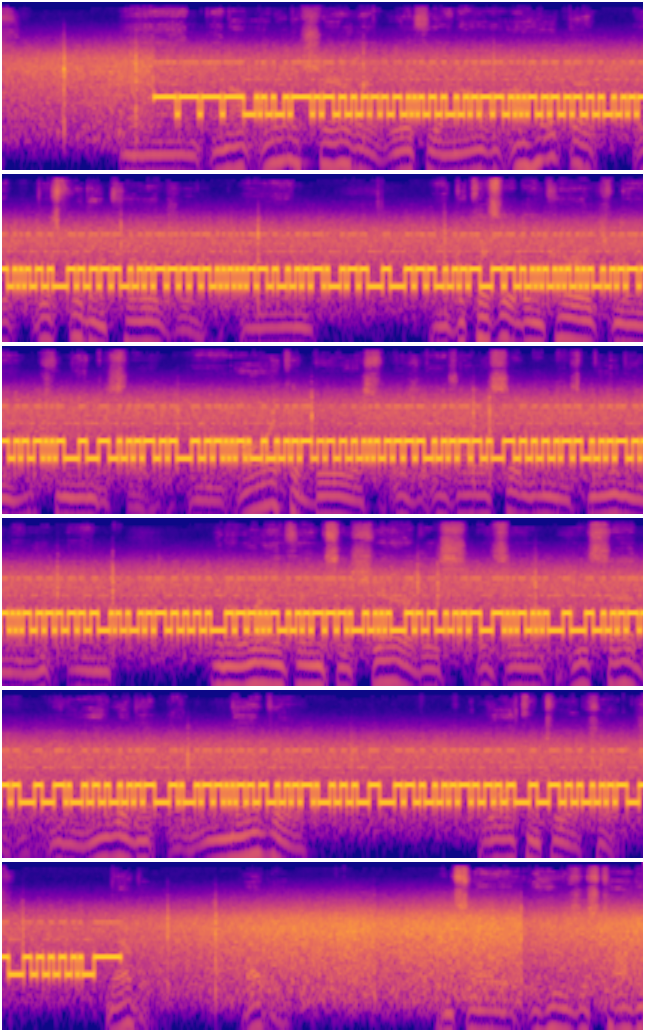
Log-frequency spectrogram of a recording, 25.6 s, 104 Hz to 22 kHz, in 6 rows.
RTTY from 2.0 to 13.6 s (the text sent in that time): 80248 76008 48521 11467 31551 97444 72659 05063 08401 79881 06022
